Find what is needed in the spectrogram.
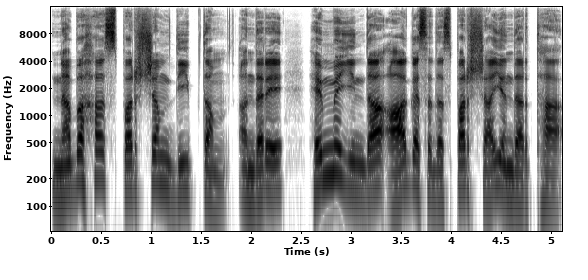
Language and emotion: Kannada, neutral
